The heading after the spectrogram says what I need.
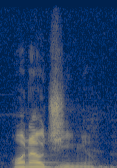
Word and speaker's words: Ronaldinho: Ronaldinho.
